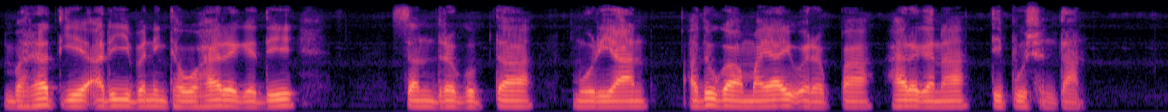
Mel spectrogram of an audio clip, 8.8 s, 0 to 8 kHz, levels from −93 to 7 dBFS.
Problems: background sounds at intervals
